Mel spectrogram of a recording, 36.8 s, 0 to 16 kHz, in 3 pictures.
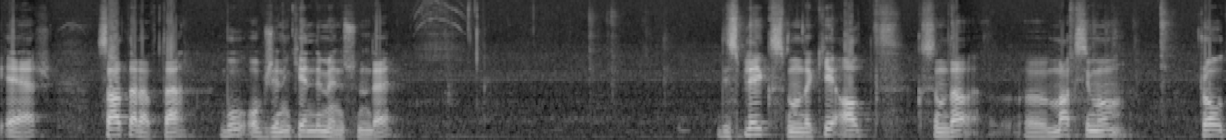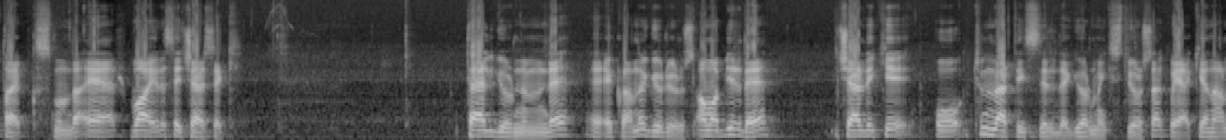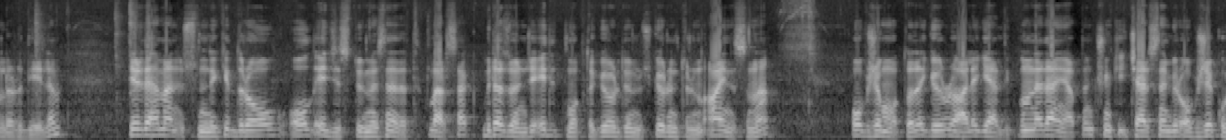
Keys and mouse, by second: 2.8-14.8 drag, 16.3-18.4 middle drag, 20.0-26.2 drag, 28.3-30.1 drag.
